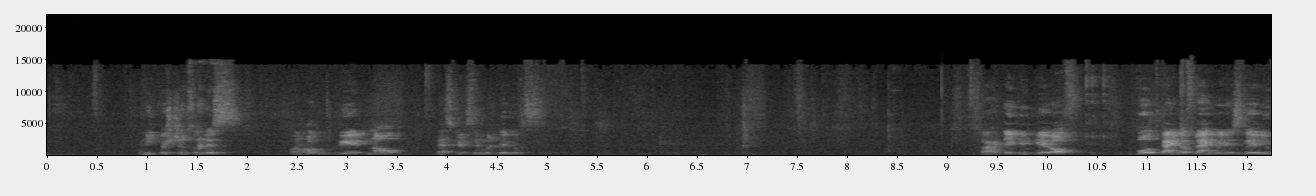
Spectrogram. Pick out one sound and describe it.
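A man lectures calmly, heard close in a small room.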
